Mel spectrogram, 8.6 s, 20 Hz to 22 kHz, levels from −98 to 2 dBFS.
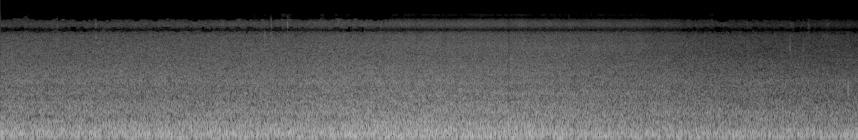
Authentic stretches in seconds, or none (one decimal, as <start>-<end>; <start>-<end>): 0.0-3.9; 6.8-8.2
